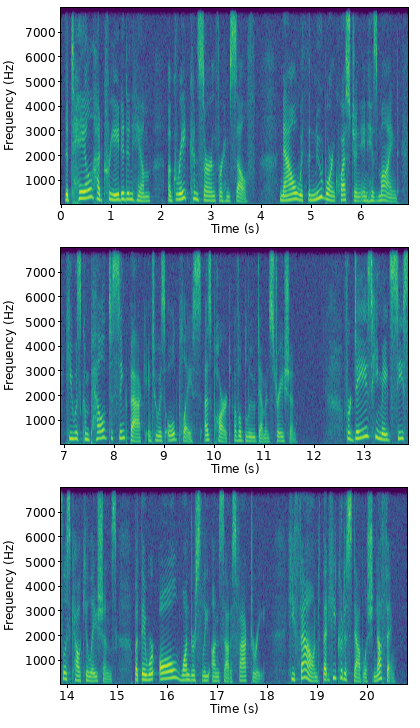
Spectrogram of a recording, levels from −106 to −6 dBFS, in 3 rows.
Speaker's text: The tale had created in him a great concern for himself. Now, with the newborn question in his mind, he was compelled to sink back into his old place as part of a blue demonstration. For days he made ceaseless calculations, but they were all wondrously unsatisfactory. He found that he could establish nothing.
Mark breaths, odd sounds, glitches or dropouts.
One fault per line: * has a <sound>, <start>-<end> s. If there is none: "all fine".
all fine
